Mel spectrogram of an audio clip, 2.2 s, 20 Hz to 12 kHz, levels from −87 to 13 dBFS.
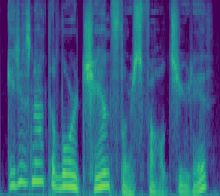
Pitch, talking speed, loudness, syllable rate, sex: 180 Hz, 220 wpm, -15 LUFS, 5.5 syllables/s, female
